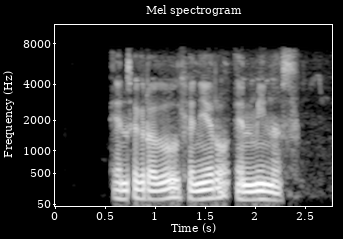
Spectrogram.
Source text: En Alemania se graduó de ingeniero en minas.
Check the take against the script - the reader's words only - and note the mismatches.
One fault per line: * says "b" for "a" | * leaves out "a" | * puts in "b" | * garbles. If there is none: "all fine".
* leaves out "Alemania"
* leaves out "de"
